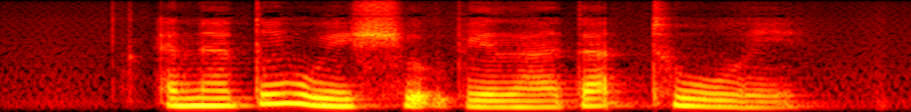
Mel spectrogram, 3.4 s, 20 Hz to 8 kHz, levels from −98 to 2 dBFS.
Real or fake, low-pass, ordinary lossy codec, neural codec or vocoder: fake; none; none; codec, 16 kHz, 0.5 kbps, FunCodec, trained on Chinese and English, 25 frames a second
